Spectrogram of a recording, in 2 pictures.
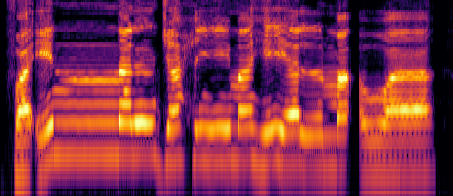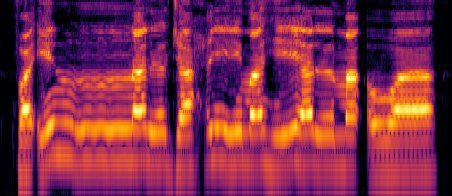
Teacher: حمزہ ساکنہ پر جھٹکا لگا کر پڑھیں گے ، آیت کرنے کی صورت میں مأوى اس طرح پڑھیں گے،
